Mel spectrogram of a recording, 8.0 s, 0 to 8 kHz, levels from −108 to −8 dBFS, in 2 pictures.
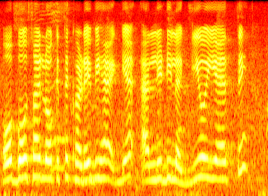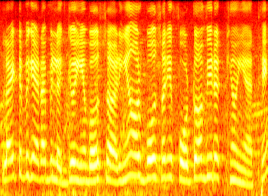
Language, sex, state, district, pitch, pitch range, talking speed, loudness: Punjabi, female, Punjab, Pathankot, 270 Hz, 250-290 Hz, 215 wpm, -14 LUFS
